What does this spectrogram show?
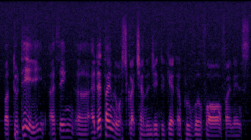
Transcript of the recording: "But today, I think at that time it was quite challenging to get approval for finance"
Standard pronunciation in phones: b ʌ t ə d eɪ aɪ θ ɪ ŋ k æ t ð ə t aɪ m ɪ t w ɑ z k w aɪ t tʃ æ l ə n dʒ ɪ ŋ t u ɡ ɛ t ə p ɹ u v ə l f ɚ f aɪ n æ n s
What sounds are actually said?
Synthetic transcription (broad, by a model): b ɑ t ə d eɪ aɪ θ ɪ ŋ k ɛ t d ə t aɪ m ɪ t w ɑ s k w aɪ t tʃ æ l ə n dʒ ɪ ŋ t u ɡ ɛ t ə p ɹ u v ə l f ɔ f aɪ n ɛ n s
